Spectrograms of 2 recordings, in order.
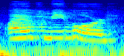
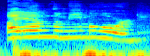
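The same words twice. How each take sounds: First: Said in the usual way. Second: "I am the meme lord" declared loud and slow; grand proclamation. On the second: Shown as a demonstration. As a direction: boom it out like a king.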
